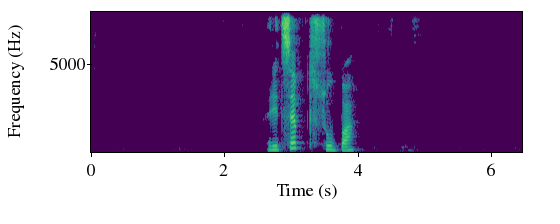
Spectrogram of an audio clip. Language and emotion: Russian, neutral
